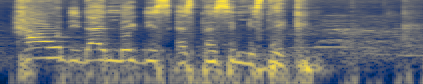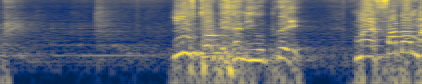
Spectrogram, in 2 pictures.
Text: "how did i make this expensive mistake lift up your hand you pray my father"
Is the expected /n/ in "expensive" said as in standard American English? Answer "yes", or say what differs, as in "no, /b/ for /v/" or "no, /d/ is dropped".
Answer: yes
